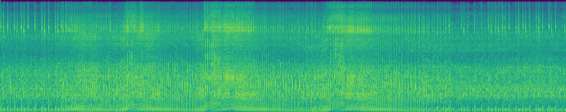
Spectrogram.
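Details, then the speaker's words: Motorcycle after failed exhaust gasket replaced, parked, microphone worn by rider not behind bike: lumpy idle not overly loud, then clean throttle blips, loud but no ticking or puffing leak; exhaust fixed. "So as you can see, it's not overly loud when it's idling. It's pretty much like what it used to be. It's when you crack the throttle is when you'll notice it."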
